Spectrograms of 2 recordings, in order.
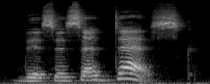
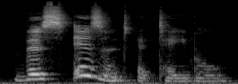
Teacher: в ствердженні у нас удар падає на назву предмета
